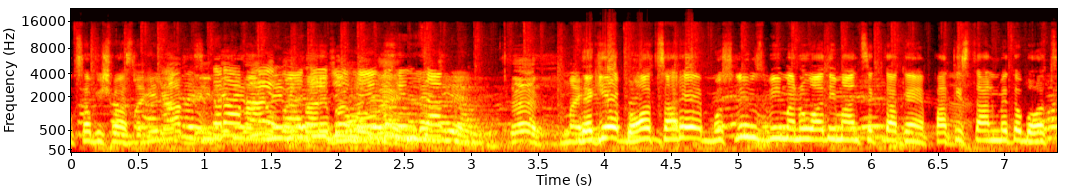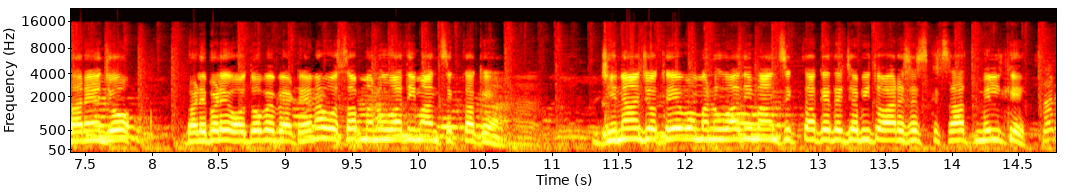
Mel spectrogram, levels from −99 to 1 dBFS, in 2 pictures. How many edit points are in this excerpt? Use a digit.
1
